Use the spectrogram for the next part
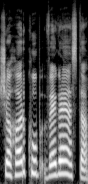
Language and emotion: Goan Konkani, neutral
